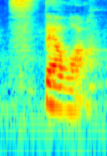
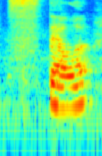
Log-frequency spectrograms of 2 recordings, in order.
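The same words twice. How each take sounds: The two takes are said the same way.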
